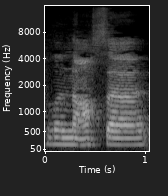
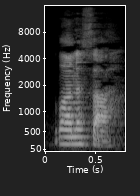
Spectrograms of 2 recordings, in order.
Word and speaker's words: Lughnasadh: Lughnasadh. No, what? What's the other one? Lughnasadh, something like that.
